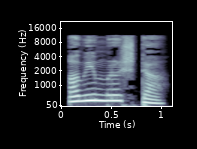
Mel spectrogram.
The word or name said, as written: ಅವಿಮೃಷ್ಟ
